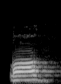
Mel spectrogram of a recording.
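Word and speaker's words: ق: ফা ফা ফা কফ কফ কফ কফ কফ কফ আমরা 10 বার বলবো প্রতিটা হরুফ 10 বার উচ্চারণ করব কফ একটু বাড়ি খাবে গলার ভিতরে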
